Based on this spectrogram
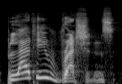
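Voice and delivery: scowling outburst. Acted. Sam scowling about the Russians on the plane. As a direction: spit it out with a scowl. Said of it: "scowled Sam".

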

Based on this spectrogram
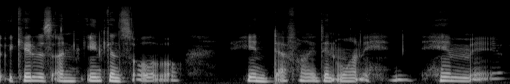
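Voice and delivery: ordinary delivery, nothing marked

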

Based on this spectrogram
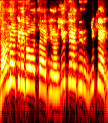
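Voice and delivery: very high-pitched panicky refusal; high, protesting put-on voice; mock panic. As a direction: imitate a man starting to freak out. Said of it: "he's going into full on panic mode".

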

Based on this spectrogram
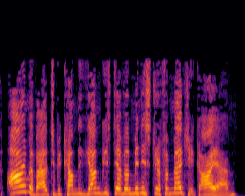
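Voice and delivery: high, loud cockney brag; boastful Stan. Acted. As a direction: puff yourself up for the Veela. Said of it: "Stan boasts to Veela".

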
